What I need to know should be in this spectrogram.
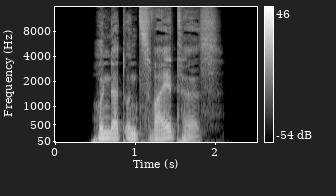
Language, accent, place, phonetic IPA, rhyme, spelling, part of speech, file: German, Germany, Berlin, [ˈhʊndɐtʔʊntˈt͡svaɪ̯təs], -aɪ̯təs, hundertundzweites, adjective, De-hundertundzweites.ogg
- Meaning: strong/mixed nominative/accusative neuter singular of hundertundzweite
